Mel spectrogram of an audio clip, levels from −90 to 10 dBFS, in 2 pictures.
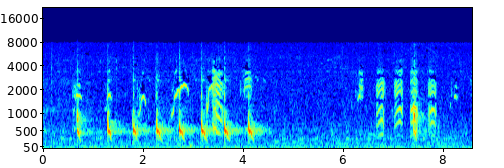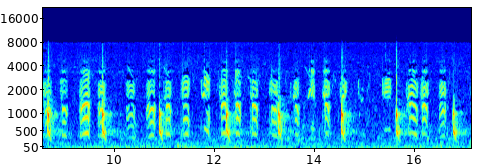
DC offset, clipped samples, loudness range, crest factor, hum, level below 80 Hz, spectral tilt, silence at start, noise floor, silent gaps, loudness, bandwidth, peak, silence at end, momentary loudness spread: under 0.1%; under 0.1%; 8 LU; 22 dB; none; -50 dBFS; -4 dB/octave; 0.6 s; -50 dBFS; none; -23 LUFS; 8.2 kHz; -2 dBFS; 0.25 s; 16 LU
